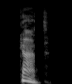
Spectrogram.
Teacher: El primer fonema se pronuncia de manera similar a una mezcla rápida entre la E y la A en español, como si dijéramos EA en un solo sonido. Este es un sonido corto y abierto.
